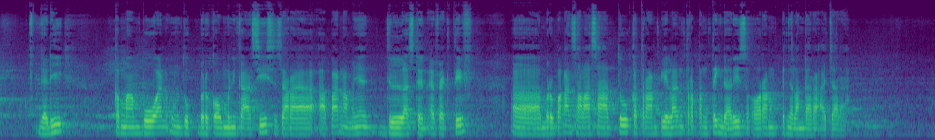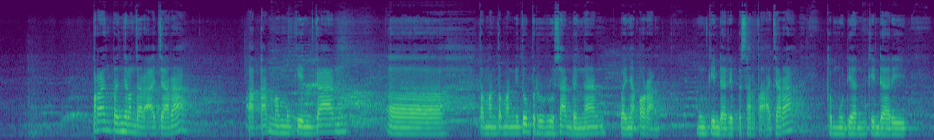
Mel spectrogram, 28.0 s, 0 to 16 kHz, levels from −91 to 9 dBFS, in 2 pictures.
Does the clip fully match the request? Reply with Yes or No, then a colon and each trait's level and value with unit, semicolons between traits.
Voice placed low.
Yes: low, 125 Hz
